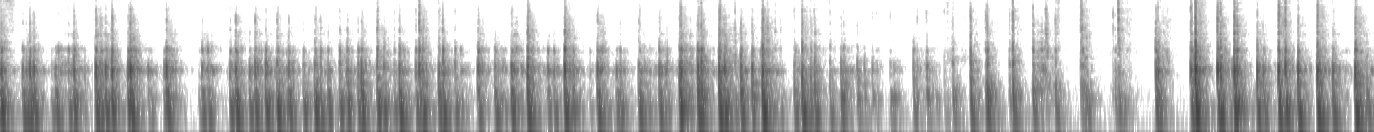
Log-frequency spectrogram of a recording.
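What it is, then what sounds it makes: Plastic DVD case. Short fingertip nails tap and scratch the front cover of a closed hard plastic DVD case with a printed cover sleeve, lying flat on a table. Around forty quick, dull, hollow clicks come in rapid uneven bursts. Each is low-pitched and dies away almost at once, with little high-end brightness.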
